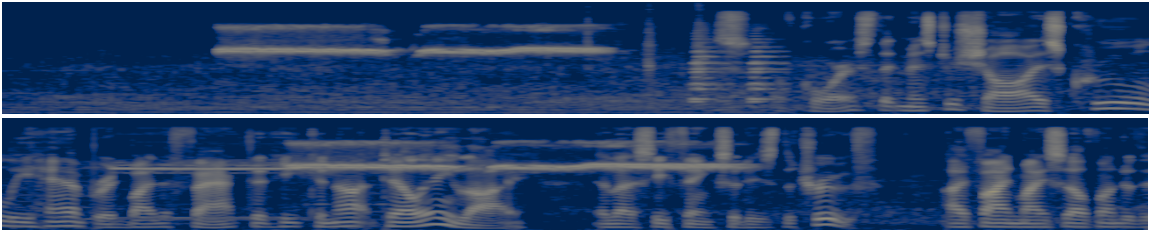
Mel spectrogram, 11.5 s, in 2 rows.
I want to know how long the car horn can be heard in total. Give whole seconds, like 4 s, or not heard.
3 s.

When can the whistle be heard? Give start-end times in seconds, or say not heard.
1.1-3.1, 7.2-9.6.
